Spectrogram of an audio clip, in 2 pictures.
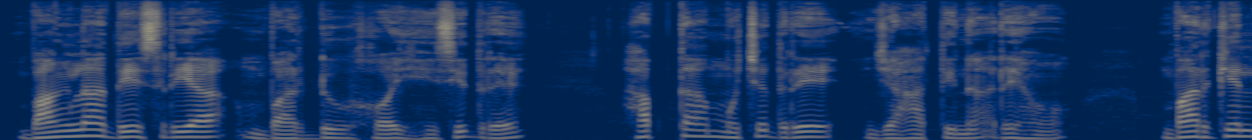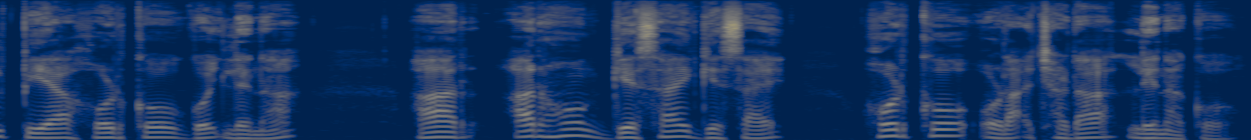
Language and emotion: Santali, neutral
